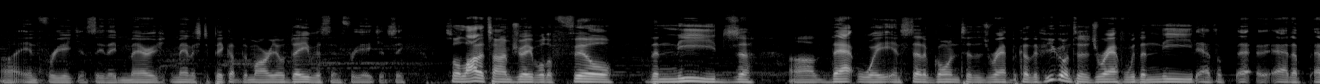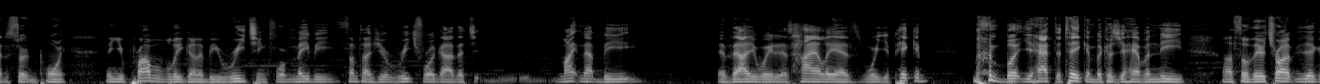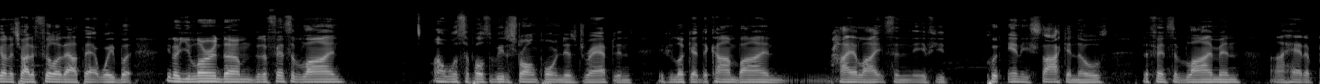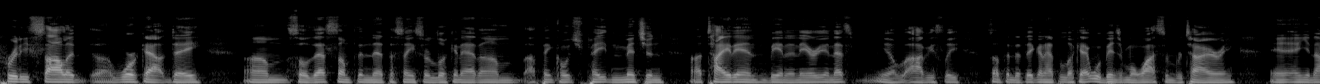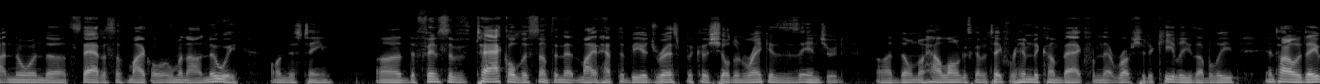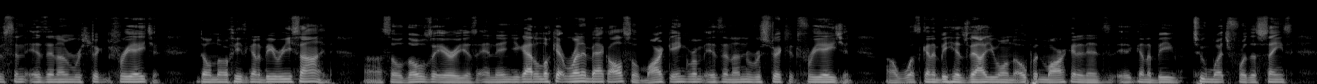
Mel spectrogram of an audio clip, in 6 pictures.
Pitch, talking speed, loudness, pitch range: 110 Hz, 225 wpm, -31 LUFS, 105-120 Hz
